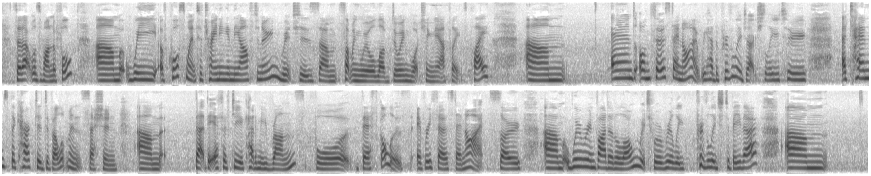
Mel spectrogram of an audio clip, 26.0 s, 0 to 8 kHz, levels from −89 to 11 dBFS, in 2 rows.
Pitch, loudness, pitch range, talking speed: 220 Hz, -22 LUFS, 200-250 Hz, 160 wpm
